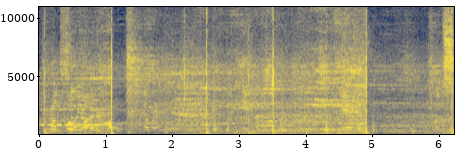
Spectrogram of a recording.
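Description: Indistinct voices and background music in a large hall, with two sharp slaps or thumps, one about a second in and a louder one near the five-second mark.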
